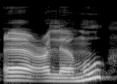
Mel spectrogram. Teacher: ان حرکات کو لمبا نہیں کریں گے، نہ ہی لام کی زبر کو اور میم کی پیش کو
